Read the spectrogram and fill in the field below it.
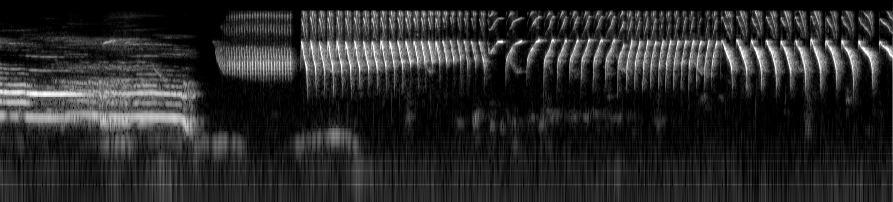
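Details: Canary song for prompting idle canaries to sing, ngerol style: after a softer opening of lower whistles and a buzzy burst, a long rapid trill of high chirps runs on, later slowing into separate downslurs.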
